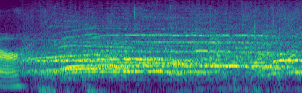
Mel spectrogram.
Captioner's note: cheering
